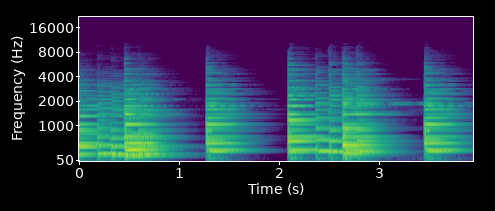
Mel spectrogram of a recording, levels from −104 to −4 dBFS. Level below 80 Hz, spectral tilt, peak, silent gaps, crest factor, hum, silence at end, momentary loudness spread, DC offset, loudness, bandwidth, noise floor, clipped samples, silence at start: -60 dBFS; -7.5 dB/octave; -6 dBFS; none; 16 dB; none; 0.05 s; 16 LU; under 0.1%; -23 LUFS; 7 kHz; -45 dBFS; under 0.1%; 0 s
